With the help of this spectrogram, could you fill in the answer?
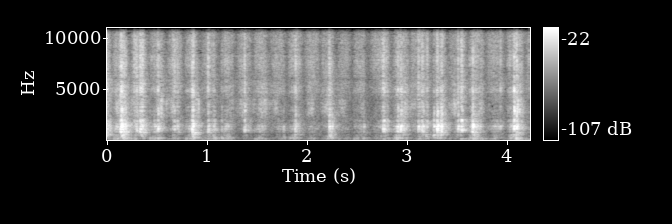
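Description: A wooden stylus scratches leaves into the bottom of a flat, black-coated scratch-art page held by a hand. It makes a rapid, irregular series of dry, raspy scratching strokes with a mid-range focus and brief bright edges. Each stroke dies away almost instantly.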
